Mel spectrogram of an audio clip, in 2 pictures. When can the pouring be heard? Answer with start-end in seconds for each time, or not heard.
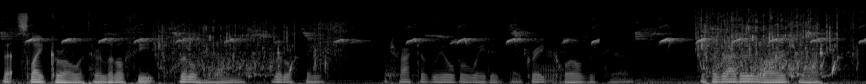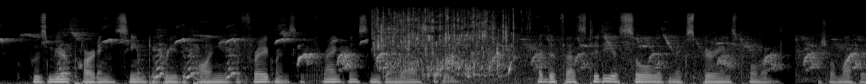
1.5-3.5, 7.0-8.6, 12.3-14.0.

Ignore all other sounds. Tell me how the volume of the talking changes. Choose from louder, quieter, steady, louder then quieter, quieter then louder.
quieter then louder.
